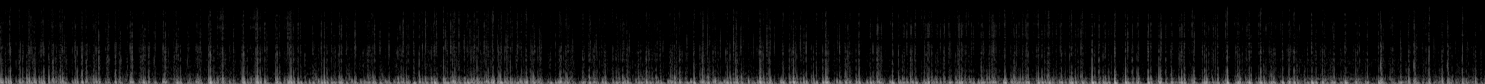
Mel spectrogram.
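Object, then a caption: Leather card wallet. A leather card wallet is tapped repeatedly by hand at a quick, somewhat uneven pace of about three taps per second. Each tap is a soft, dull, low thud that dies away almost instantly, with little brightness. The tapping keeps a steady, quiet level throughout.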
